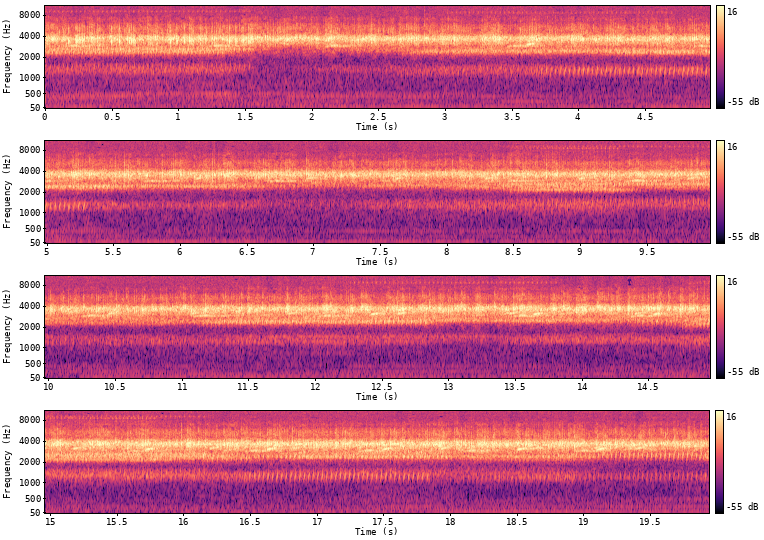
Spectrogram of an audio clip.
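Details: Night chorus of tree frogs in North Carolina backwoods swamp: many overlapping high trills forming a constant wall of sound, some voices starting and stopping every few seconds, over a low rumbling drone.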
